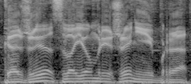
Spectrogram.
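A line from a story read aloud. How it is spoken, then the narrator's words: Booming, stout wizard. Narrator (Russian): прогудел тучный и низкорослый кудесник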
